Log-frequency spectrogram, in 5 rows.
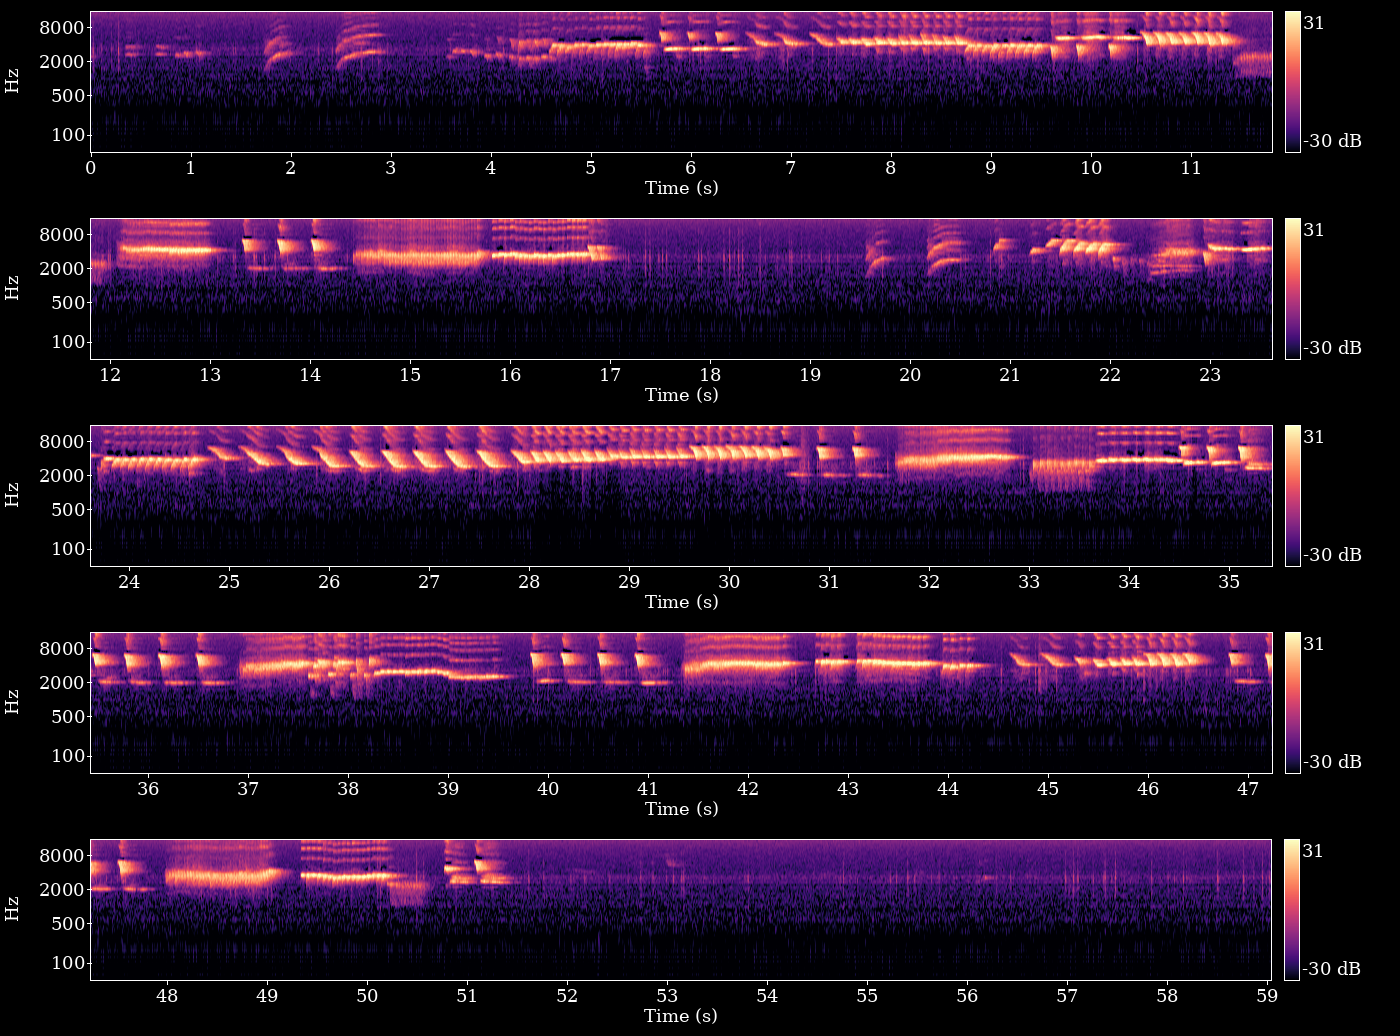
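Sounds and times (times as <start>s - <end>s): canary singing: 0.0s - 17.2s, 19.5s - 53.3s.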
